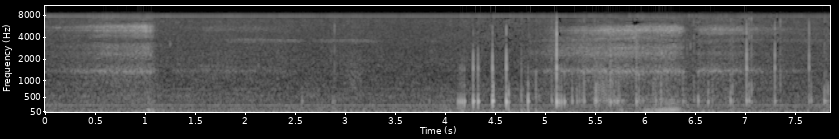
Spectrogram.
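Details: Bull Arab dog snoring.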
